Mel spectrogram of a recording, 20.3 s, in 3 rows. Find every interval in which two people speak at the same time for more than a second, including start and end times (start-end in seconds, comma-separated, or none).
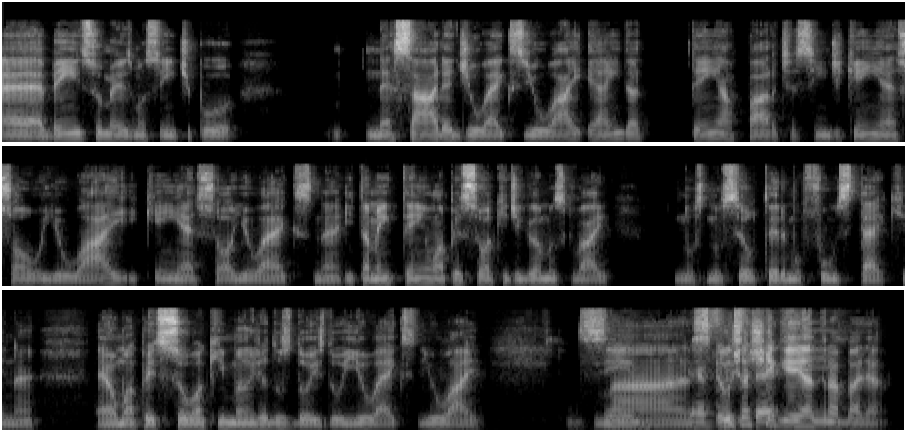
17.9-19.4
